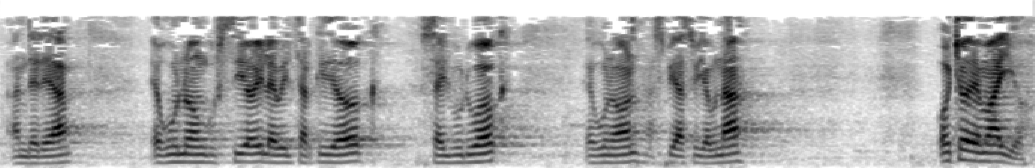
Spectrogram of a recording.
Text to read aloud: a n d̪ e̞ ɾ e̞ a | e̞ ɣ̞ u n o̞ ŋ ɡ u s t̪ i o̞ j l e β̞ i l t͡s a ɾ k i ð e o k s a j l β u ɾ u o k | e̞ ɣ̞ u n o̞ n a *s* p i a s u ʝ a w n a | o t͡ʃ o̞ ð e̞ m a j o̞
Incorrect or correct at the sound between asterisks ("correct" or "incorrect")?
correct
